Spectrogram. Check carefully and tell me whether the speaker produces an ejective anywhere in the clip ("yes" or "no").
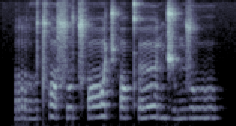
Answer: yes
